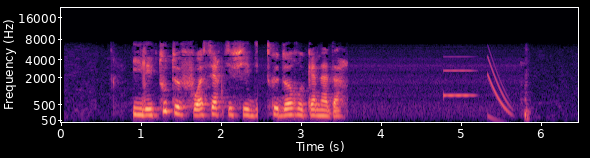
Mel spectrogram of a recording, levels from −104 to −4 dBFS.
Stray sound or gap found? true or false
true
